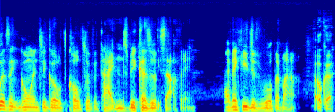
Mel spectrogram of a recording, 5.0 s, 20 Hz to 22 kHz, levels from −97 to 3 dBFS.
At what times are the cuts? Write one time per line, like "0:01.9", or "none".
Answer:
0:01.0
0:02.4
